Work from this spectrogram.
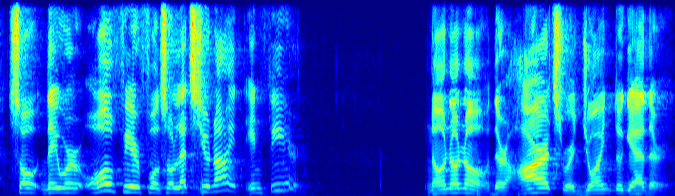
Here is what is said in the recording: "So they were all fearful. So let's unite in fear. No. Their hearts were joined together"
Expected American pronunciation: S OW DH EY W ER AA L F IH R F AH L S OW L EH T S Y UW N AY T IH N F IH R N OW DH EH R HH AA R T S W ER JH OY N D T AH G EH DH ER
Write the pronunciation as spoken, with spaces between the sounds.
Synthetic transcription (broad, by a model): S OW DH EY W ER AA L F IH R F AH L S OW L EH T S Y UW N AY T IH N F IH R N OW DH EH R HH AA R T S W ER JH OY N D T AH G EH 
